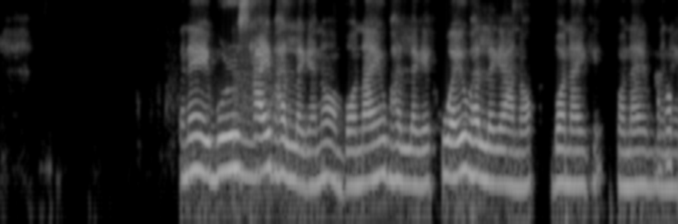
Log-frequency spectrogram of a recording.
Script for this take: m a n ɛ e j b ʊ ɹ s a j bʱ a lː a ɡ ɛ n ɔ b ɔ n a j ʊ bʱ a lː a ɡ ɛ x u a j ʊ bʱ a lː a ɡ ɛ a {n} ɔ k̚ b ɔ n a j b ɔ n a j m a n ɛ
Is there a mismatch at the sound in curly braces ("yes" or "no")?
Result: no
